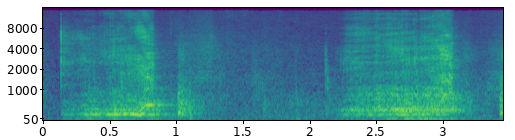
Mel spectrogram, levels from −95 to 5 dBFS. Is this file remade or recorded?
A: remade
